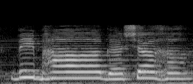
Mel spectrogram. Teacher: ಭಾ ಮಹಾಪ್ರಾಣ ದೀರ್ಘ ಬರಬೇಕು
